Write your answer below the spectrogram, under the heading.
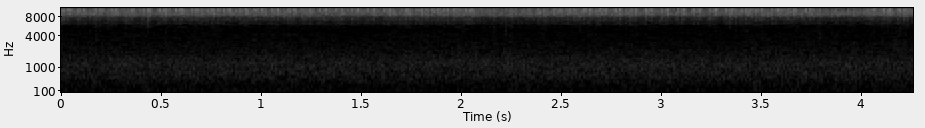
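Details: Crickets chirping by stridulation, the males scraping wing against serrated wing vein: one continuous piercing high-pitched trill with a slight pulsing texture, held evenly throughout.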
